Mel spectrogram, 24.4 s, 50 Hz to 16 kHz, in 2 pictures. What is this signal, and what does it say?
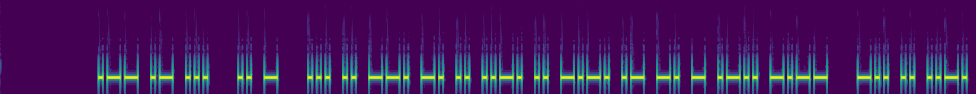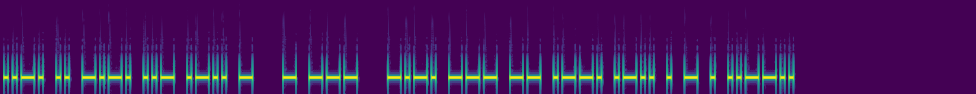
Morse code, heard as a keyed tone, about 22 wpm, 700 Hz. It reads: WAS IT SIGNIFICANTLY DIFFICULT TO COMPLETE?
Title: Sentences from Top 1500 Words 22wpm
